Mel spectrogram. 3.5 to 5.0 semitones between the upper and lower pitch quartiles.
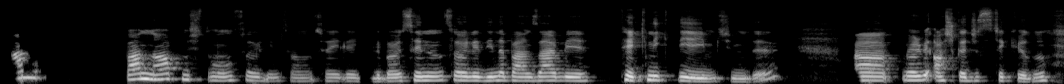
Yes: average, 4.6 semitones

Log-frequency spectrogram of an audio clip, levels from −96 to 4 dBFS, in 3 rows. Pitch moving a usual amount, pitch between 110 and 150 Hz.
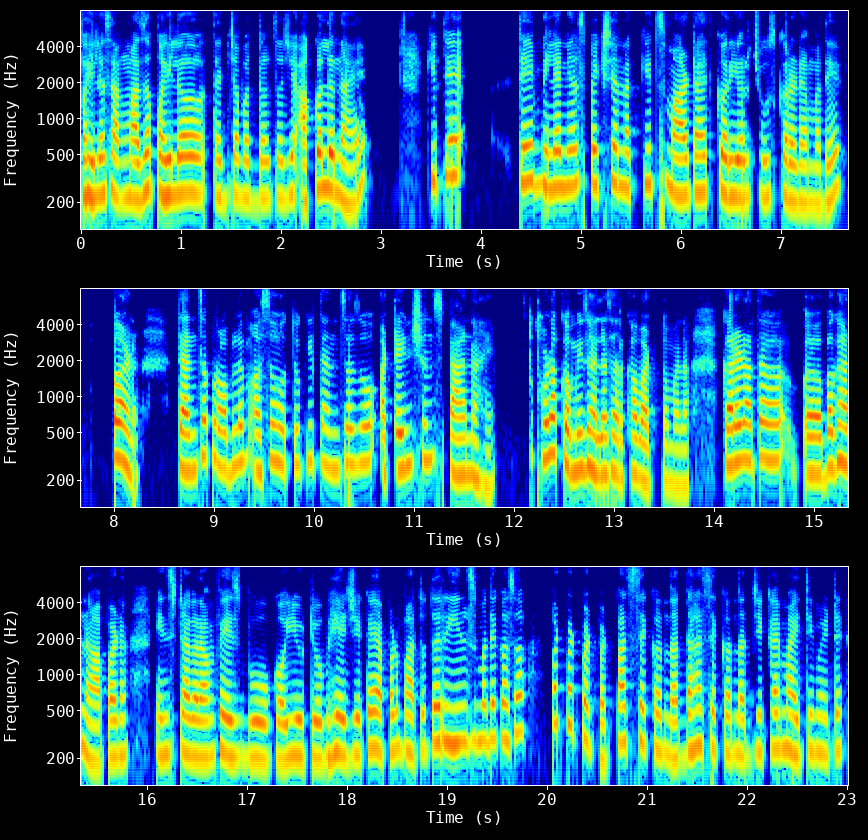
No: average, 3.6 semitones; high, 240 Hz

